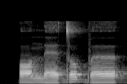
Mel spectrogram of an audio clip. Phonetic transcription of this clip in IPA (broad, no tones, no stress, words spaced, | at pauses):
ɔnɛdo bə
